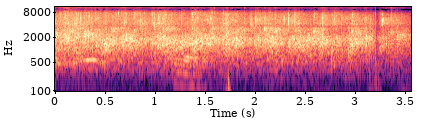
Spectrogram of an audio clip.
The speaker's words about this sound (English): Let's just give God a round of applause for providing.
